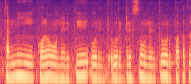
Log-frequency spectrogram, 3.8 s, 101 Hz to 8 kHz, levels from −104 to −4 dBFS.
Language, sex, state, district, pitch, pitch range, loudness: Tamil, male, Tamil Nadu, Chennai, 145 Hz, 140-155 Hz, -18 LUFS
